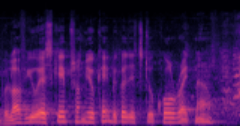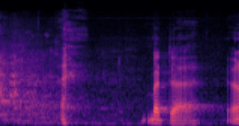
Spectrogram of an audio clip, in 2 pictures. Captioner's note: laughter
